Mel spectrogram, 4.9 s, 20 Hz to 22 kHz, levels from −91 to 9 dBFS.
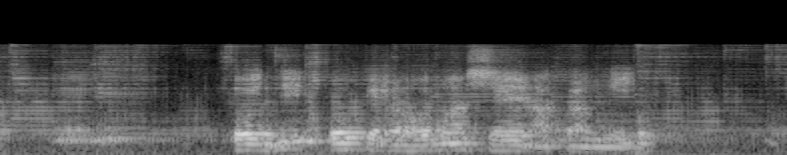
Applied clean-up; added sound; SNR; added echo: neural separator model SepFormer DNS4.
